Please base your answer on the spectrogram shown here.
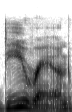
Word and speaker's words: drand: That is the precise trust problem that the DRN network pronounced DRAND was created to solve.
